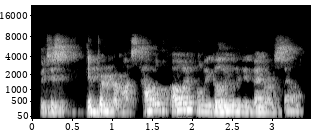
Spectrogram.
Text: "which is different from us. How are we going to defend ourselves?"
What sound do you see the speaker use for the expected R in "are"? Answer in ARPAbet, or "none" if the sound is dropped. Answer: L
